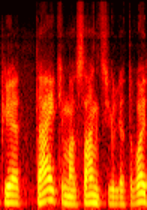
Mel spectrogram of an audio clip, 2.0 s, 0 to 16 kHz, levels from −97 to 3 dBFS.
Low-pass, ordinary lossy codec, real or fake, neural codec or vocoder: 14.4 kHz; Opus, 16 kbps; real; none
